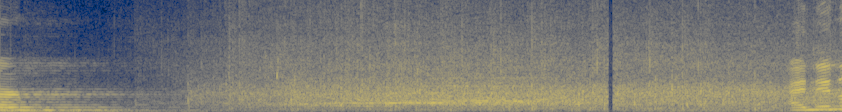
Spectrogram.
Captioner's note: applause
